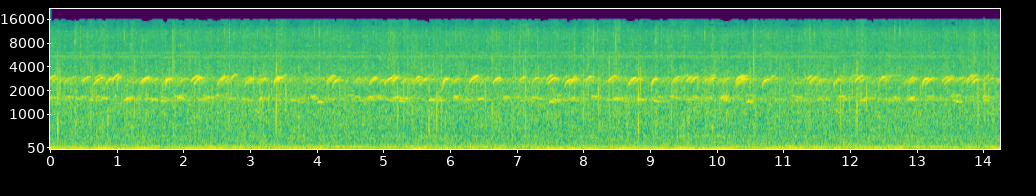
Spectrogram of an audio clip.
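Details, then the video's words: Many coqui frogs calling through a rain shower on Hawaii's Big Island. Bright two-part whistles, a low note then a higher upslurred one, repeat in overlapping series, backed by continuous rain noise and sharp drip sounds. "Tropical Rain & Coqui"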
